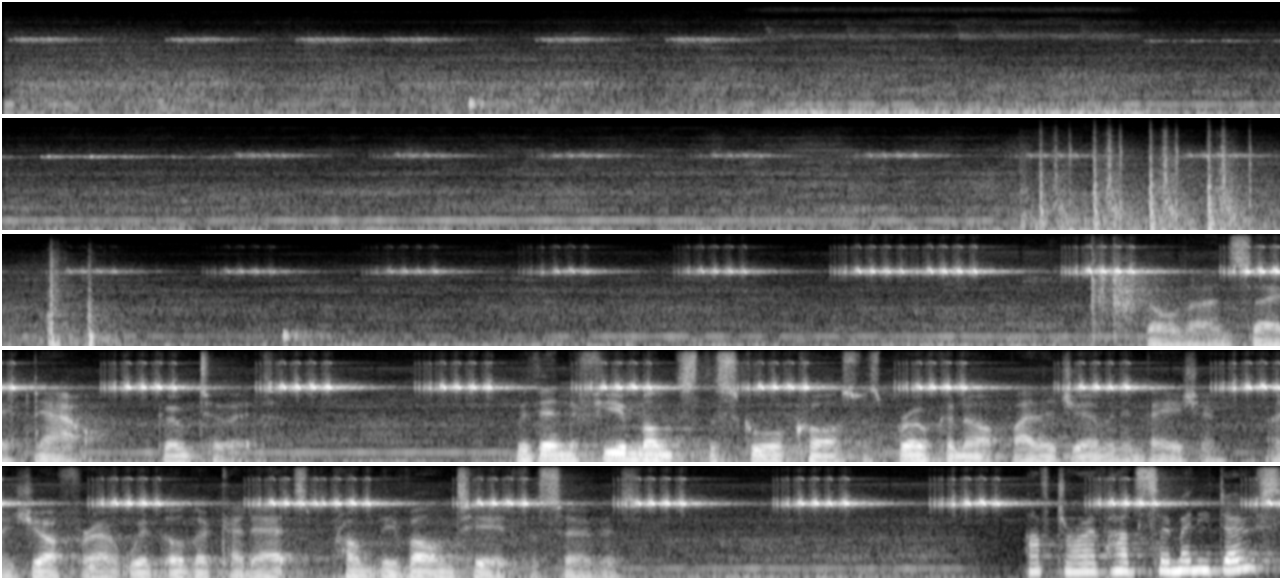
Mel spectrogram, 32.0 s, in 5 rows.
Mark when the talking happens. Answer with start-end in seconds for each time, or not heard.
18.5-20.7, 21.6-28.8, 30.6-31.9.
